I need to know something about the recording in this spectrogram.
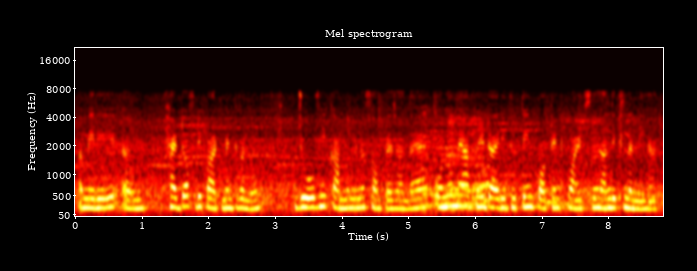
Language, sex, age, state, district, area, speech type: Punjabi, female, 18-30, Punjab, Gurdaspur, rural, spontaneous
